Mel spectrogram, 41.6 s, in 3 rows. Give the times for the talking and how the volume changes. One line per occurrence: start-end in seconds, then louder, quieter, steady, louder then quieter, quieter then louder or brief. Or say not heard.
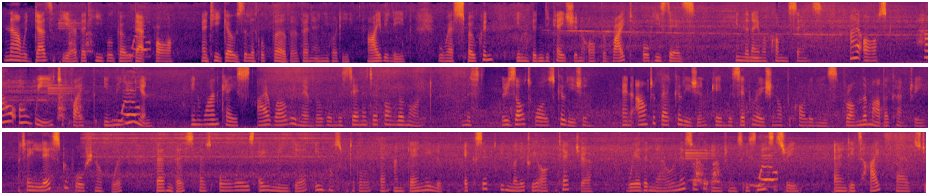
0.0-41.5 steady.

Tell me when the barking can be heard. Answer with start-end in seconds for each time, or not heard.
0.8-2.2, 14.6-16.0, 38.0-39.5.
